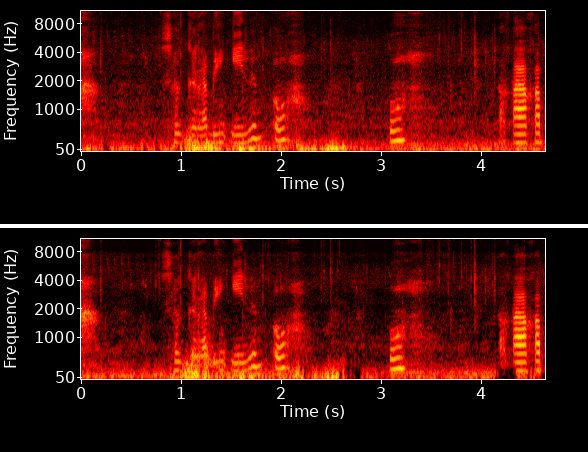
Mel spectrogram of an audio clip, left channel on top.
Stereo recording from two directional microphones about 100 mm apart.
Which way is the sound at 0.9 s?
10° left (ahead or behind).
